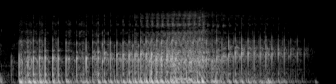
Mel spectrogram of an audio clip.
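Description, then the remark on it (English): The clicking call of an alien creature from a 1987 sci-fi movie: a loud, rapid rattling train of clicks over a guttural, growl-like rumble, running steadily for about three seconds before cutting off. “That was the Predator's clicking sound from the 1987 movie starring Arnold Schwarzenegger.”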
